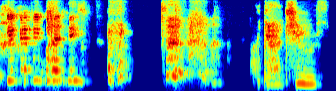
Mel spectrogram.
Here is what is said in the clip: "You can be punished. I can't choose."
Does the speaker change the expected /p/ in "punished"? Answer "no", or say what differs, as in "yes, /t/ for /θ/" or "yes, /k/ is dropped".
yes, /b/ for /p/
